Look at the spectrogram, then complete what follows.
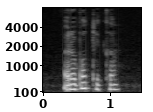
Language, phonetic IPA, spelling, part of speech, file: Polish, [rɔˈbɔtɨka], robotyka, noun, LL-Q809 (pol)-robotyka.wav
